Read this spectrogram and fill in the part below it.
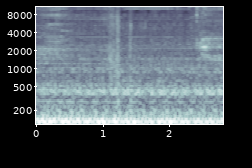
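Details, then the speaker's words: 2004–2008 Ford F150 after replacing the corroded fuel pump driver module above the spare tire, fixing a P1233 no-start/stall: deep, steady, even idle rumble with no stumbles; fuel pressure not dropping; normal idle. "motor está em marcha lenta. A pressão de combustível não está caindo."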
